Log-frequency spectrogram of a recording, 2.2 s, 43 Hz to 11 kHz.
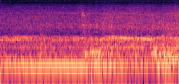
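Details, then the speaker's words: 2004 Subaru WRX wagon boxer turbo engine after replacing a loose timing belt tensioner that caused knocking: short throttle blip rises and falls smoothly with the usual burble and no knock; engine now healthy. "as you can hear she's smooth as can be the timing belt tensioner was definitely the issue at this point"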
